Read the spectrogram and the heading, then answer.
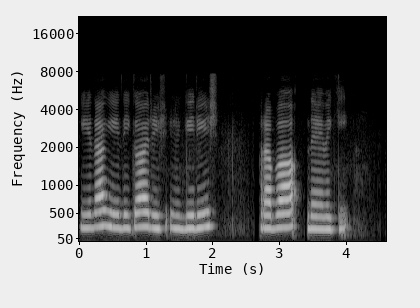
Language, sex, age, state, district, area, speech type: Malayalam, female, 30-45, Kerala, Kozhikode, urban, spontaneous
